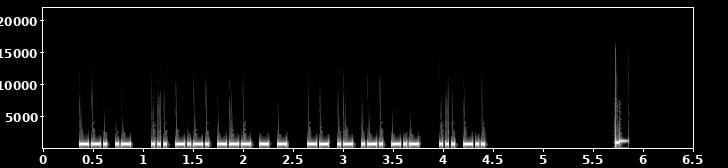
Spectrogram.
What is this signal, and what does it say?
Morse code, heard as a keyed tone, about 40 wpm, 700 Hz. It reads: GA SCOTT MARK SD
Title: K1USN SST QSO Practice - 40wpm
